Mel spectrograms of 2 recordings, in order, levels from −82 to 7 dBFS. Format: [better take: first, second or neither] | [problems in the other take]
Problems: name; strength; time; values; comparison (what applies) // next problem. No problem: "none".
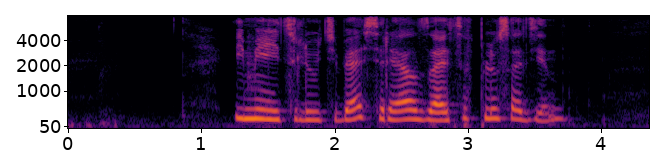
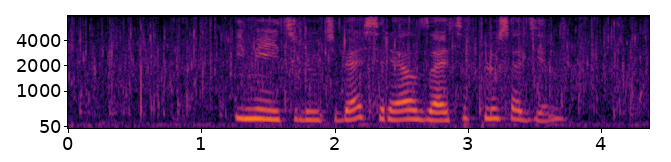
first | background sound (Stream / Liquid); 15 dB below the speech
